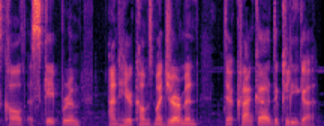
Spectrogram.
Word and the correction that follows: Der kranke Kollege: Der Kranke Kollege. – Thanks to Monica from Geek Herring for that correct pronunciation, which translates into the sick colleague.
